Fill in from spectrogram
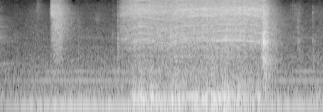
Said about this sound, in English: Tony's drilling holes for the anchors for our wall mount TV. It took us a while to get this right where we wanted it, but it's on the studs and it's perfectly level.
